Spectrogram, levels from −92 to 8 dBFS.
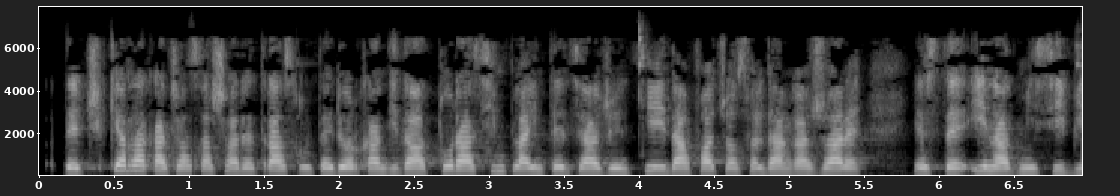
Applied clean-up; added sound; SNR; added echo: neural mask model DeepFilterNet 3.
